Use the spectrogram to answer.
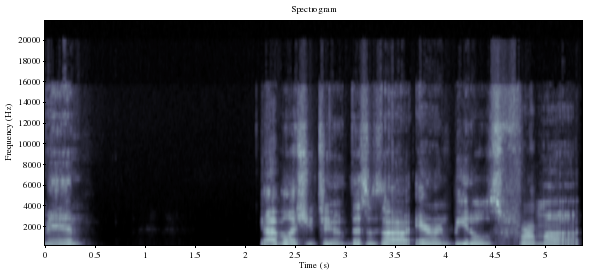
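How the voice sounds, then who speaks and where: A man's voice: sits low, vocal fry, darkish tone, dry recording, studio quality. A man hosting a casual livestream, reading viewer comments, thanking people by name and airing a grievance. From United States. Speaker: livestream host.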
